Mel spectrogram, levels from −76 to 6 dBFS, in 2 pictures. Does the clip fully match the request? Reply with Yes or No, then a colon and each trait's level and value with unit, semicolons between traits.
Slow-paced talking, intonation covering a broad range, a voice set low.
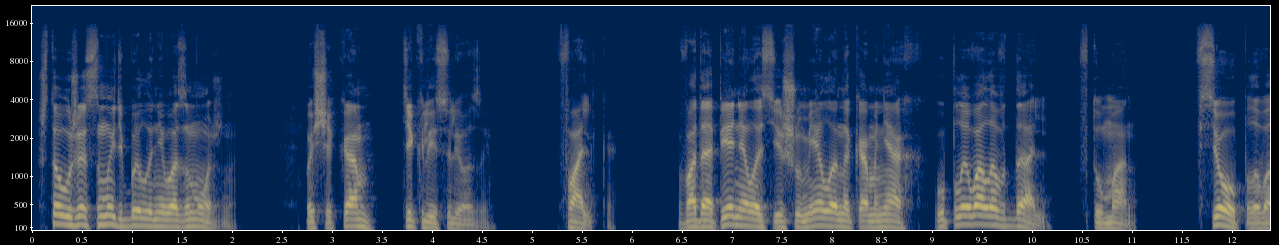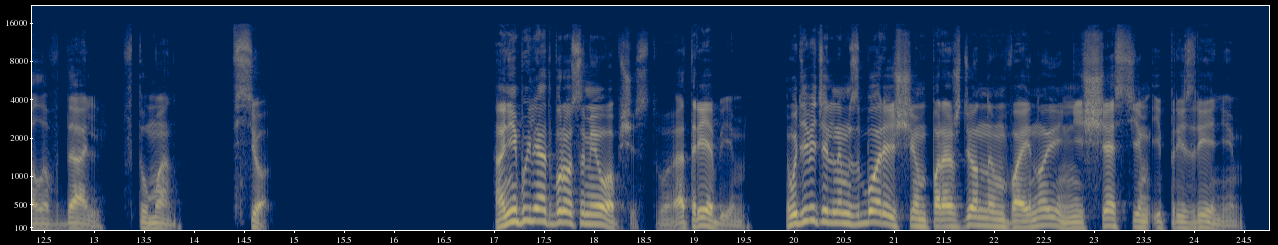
Yes: slow, 90 wpm; wide, 6.4 semitones; low, 120 Hz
